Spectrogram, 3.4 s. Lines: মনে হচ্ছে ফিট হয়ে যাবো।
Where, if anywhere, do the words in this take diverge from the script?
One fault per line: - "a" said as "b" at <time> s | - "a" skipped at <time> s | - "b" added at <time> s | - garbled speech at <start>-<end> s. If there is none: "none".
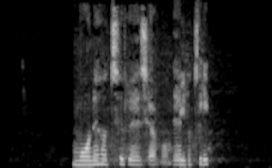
- "ফিট" skipped at 1.5 s
- garbled speech at 2.2-2.6 s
